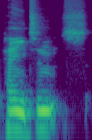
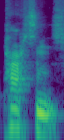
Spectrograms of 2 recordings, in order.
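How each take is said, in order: First: It is said with a British pronunciation. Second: It is said with an American pronunciation. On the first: "In Britain, we do say patents" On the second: "patents for America"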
